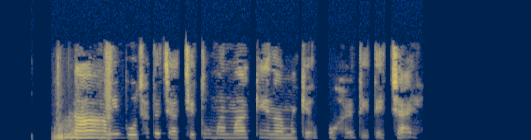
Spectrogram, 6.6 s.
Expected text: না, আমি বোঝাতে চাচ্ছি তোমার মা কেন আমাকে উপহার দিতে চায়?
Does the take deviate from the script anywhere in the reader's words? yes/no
no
